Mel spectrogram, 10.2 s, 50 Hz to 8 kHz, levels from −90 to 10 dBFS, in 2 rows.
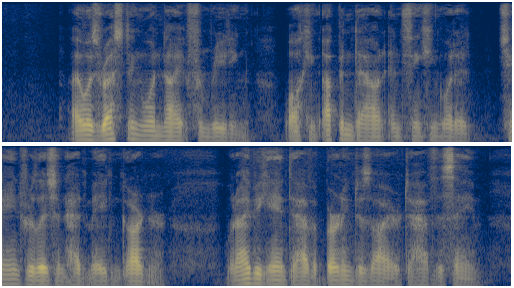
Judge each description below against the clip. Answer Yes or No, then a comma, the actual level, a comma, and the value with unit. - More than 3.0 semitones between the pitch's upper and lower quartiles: No, average, 2.7 semitones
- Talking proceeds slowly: No, average, 195 wpm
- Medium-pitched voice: No, very low, 90 Hz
